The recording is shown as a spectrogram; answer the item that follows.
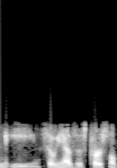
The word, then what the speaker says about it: Blackbyrne: you, just because, and I'm going to guess it's Blackbyrne. Did I pronounce that right? I don't want to screw it up. Yeah, Blackbyrne, yeah. Okay, good. Which is Blackbyrne.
